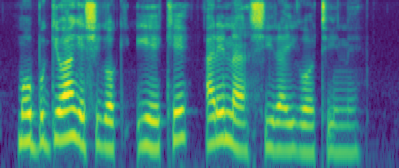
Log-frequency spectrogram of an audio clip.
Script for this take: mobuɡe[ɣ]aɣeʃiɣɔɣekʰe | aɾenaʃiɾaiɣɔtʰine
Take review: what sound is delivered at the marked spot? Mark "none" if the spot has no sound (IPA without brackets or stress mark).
w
